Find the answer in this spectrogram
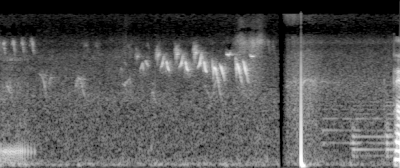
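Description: A small bird sings a quick run of about ten high, downward-sliding chirps, lasting about a second. A sharp click follows, and banjo music starts just before the end.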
